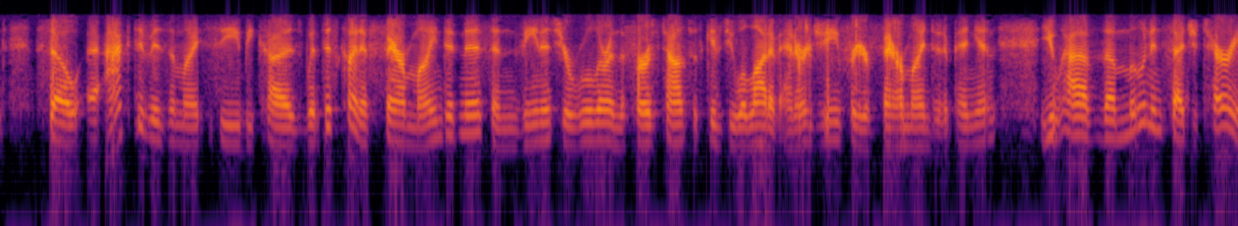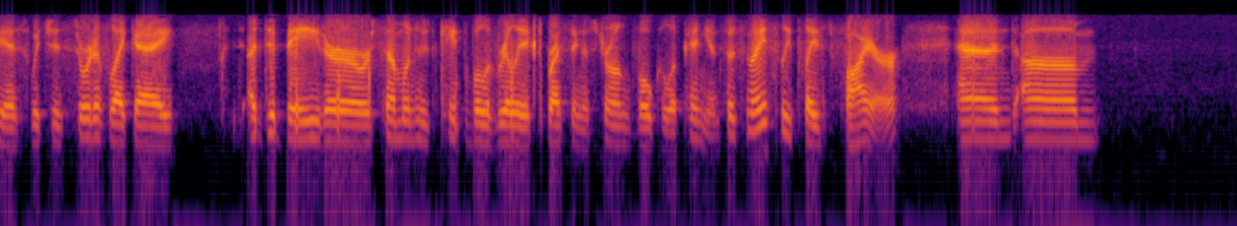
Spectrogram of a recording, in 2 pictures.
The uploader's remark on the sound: This is a call in show.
